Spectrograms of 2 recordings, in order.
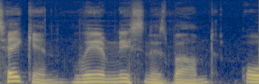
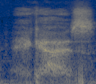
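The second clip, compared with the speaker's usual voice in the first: soft ASMR whisper, quieter. Trying out an ASMR episode for the viewers: ASMR whisper. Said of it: "We should do an A S M R episode".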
